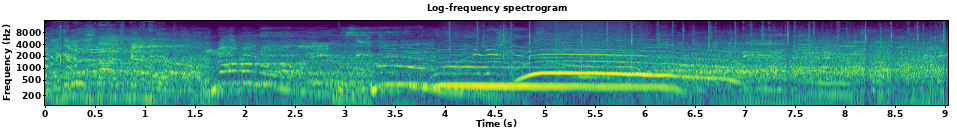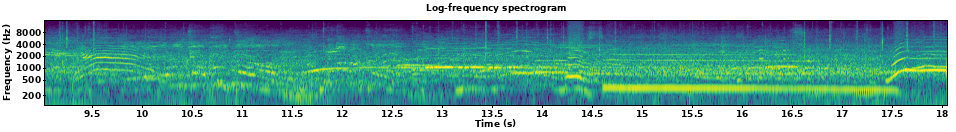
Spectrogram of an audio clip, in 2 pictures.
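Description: A large crowd at an American football game cheers and shouts, with whoops and rising yells over a constant roar of chatter, heard from within the stands at close range under nearby talking.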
